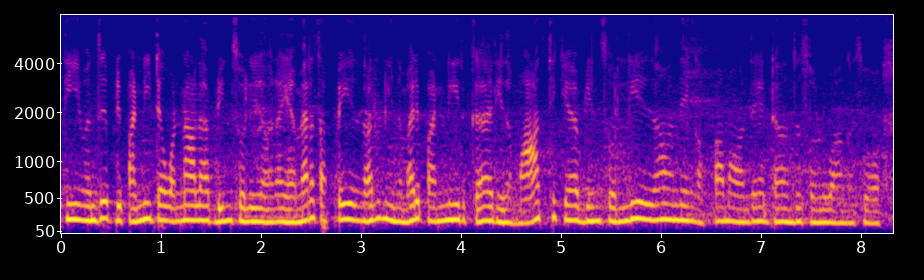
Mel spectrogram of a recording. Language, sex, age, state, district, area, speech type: Tamil, female, 30-45, Tamil Nadu, Thanjavur, urban, spontaneous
